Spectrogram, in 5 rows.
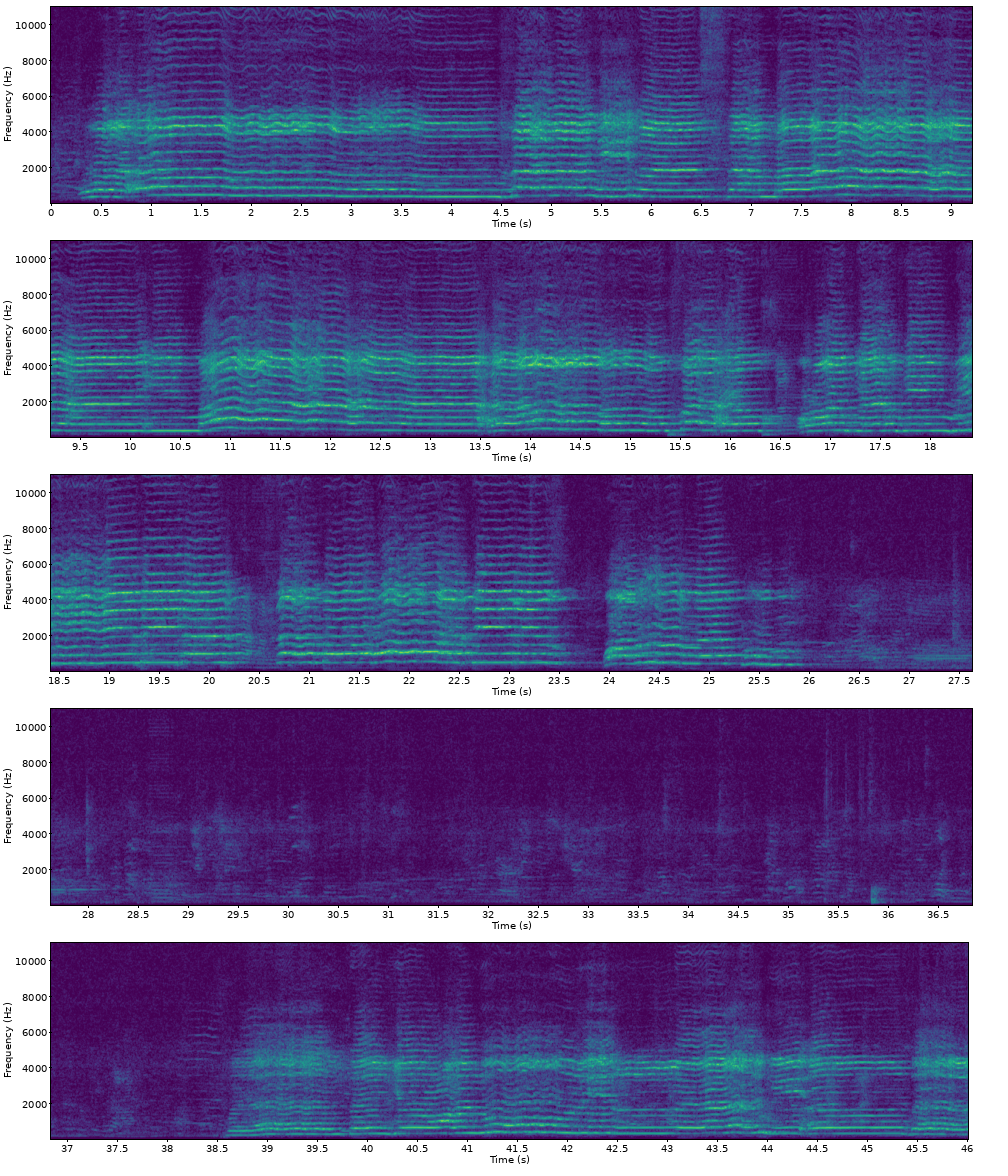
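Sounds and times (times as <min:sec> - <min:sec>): girl reciting in melodic style: 0:00.0 - 0:28.3, 0:38.2 - 0:46.0.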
